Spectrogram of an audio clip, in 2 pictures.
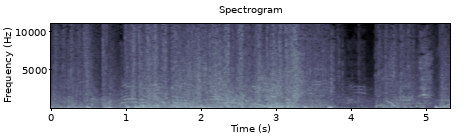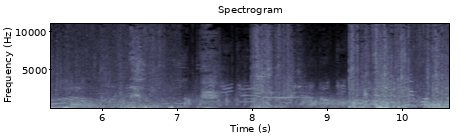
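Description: Gunfire rattles in rapid bursts nearby.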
